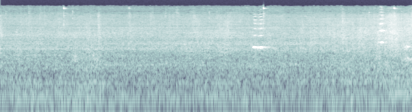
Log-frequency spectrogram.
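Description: A train running through a railway station, giving a steady rumble and hiss. About five seconds in there is a brief, sharp, high-pitched squeal in two quick peaks, with a fainter one near the end.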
